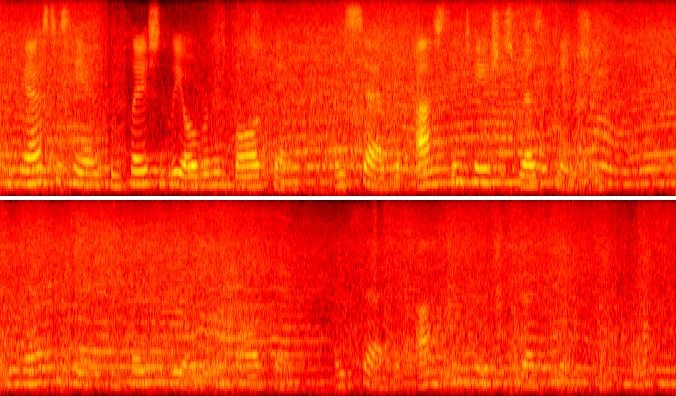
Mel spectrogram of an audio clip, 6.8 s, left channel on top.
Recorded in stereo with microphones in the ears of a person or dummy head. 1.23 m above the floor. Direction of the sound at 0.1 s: 80° left.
